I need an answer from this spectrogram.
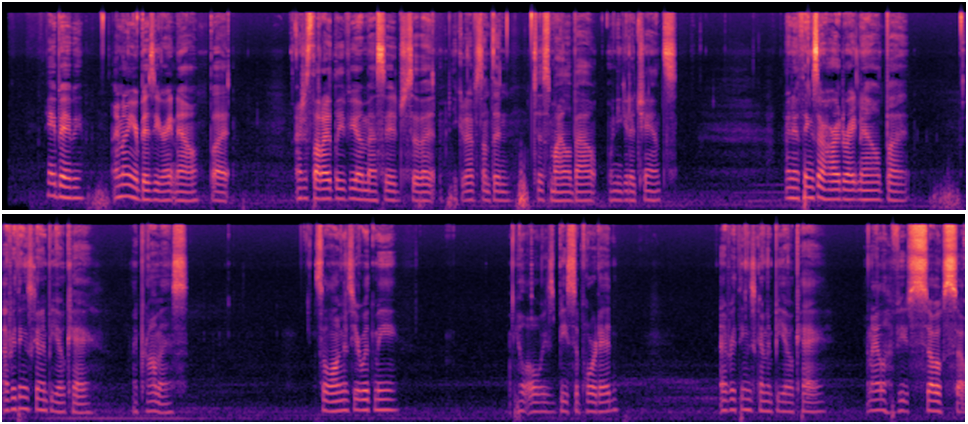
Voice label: Voicemail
